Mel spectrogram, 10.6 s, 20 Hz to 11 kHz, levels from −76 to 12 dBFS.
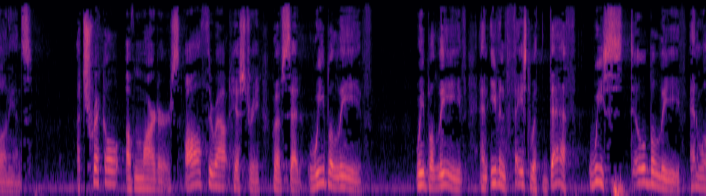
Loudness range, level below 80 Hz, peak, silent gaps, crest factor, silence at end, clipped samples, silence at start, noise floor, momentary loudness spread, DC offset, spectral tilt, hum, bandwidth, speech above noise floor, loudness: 2 LU; -48 dBFS; -8 dBFS; none; 18 dB; 0 s; under 0.1%; 0 s; -49 dBFS; 10 LU; under 0.1%; -4 dB/octave; none; 10.5 kHz; 24 dB; -25 LUFS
